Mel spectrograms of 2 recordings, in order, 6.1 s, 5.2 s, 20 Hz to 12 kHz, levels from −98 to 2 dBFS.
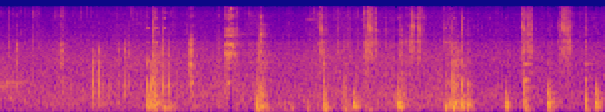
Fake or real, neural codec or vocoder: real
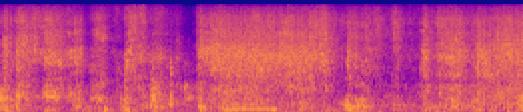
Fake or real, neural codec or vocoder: real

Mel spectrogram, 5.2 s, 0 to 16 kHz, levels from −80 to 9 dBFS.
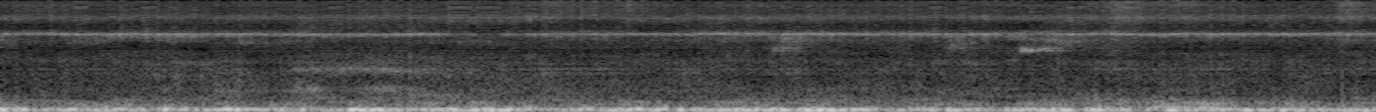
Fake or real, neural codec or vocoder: fake, codec, SNAC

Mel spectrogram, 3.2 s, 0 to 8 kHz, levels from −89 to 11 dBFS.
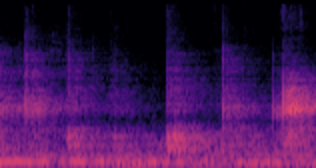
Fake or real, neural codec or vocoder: real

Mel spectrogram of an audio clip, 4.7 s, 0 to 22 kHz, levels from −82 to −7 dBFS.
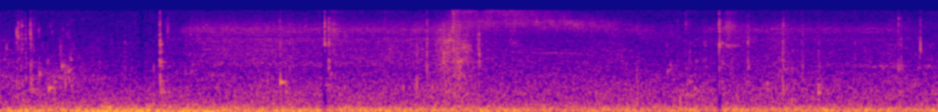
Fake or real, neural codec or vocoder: real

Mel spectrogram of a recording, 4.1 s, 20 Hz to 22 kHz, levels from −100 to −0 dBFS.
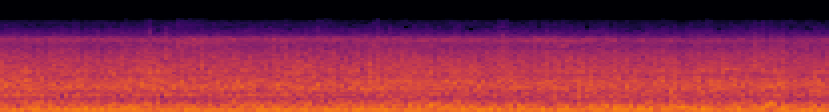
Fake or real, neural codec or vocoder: real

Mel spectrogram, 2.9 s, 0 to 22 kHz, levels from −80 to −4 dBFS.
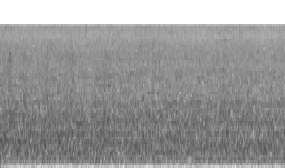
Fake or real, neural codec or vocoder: real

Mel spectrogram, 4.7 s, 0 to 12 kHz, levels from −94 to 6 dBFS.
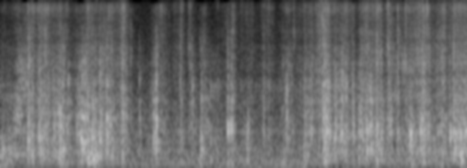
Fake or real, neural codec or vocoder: real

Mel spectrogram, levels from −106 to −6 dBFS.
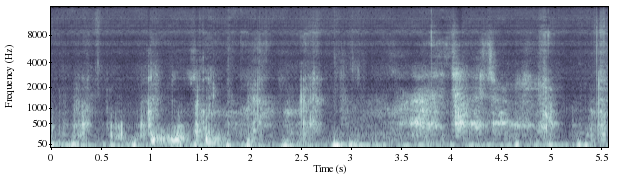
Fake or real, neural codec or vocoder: fake, codec, SNAC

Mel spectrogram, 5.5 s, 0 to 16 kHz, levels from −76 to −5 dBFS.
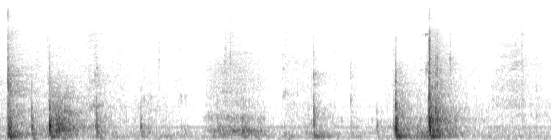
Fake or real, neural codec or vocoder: real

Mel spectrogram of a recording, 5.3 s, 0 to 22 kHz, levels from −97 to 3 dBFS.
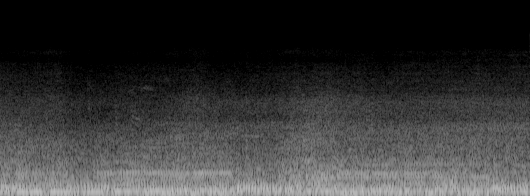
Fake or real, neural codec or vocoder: real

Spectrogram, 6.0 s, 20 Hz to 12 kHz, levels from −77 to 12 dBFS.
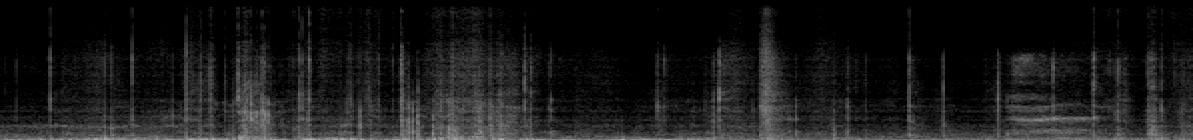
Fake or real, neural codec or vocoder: fake, codec, SNAC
